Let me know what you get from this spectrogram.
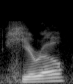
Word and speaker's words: Jiro: who directed this really incredibly moving documentary called I think you would pronounce it Hero. His name is J-I-R-O. So here in America we'd say Jiro, but I think it's pronounced Hero Dreams of Sushi,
